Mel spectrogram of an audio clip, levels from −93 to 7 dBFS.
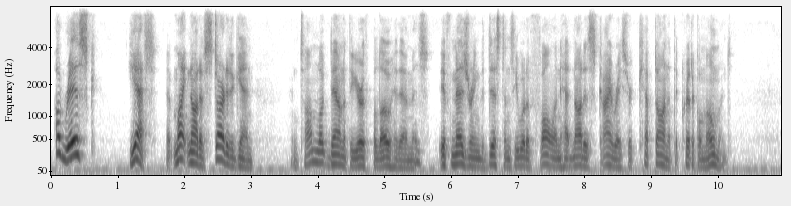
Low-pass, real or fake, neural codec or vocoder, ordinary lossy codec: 7.2 kHz; real; none; Opus, 32 kbps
